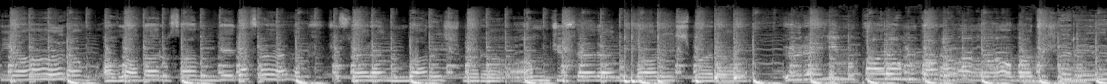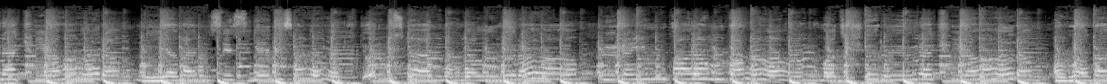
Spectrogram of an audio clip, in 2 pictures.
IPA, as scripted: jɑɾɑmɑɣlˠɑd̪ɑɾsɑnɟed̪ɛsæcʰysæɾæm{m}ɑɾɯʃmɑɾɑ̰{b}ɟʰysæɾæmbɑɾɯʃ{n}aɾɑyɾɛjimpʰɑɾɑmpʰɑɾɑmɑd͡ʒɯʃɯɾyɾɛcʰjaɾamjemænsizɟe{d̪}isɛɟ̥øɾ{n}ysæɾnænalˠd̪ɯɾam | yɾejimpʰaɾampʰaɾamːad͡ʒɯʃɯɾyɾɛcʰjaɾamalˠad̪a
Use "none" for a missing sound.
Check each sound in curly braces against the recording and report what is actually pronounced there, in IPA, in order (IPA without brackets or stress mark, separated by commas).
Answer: b, m, m, d̪, m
